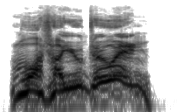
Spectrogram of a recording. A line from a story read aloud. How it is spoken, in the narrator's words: He roared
